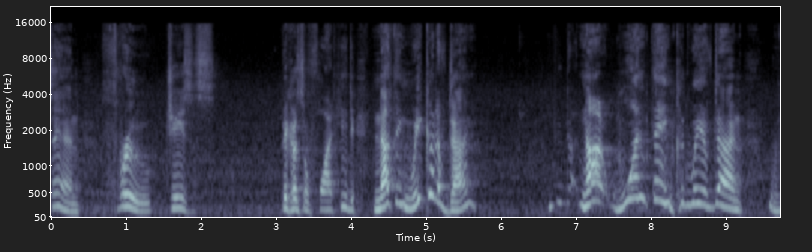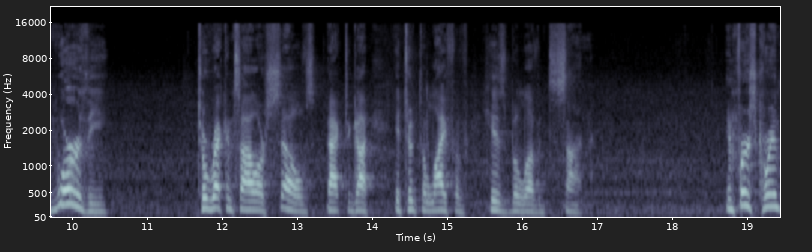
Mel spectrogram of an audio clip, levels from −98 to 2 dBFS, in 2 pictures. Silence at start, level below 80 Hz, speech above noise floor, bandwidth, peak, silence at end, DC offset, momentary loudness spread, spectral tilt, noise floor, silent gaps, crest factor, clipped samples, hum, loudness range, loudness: 0 s; -76 dBFS; 32 dB; 15.5 kHz; -10 dBFS; 0 s; under 0.1%; 18 LU; -5 dB/octave; -63 dBFS; none; 22 dB; under 0.1%; none; 6 LU; -32 LUFS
